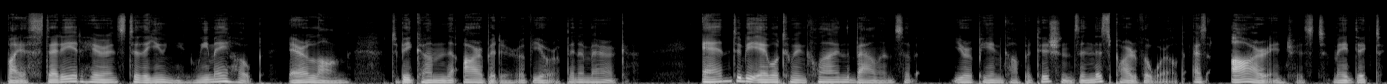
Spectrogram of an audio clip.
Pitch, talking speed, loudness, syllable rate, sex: 100 Hz, 175 wpm, -23 LUFS, 6.0 syllables/s, male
